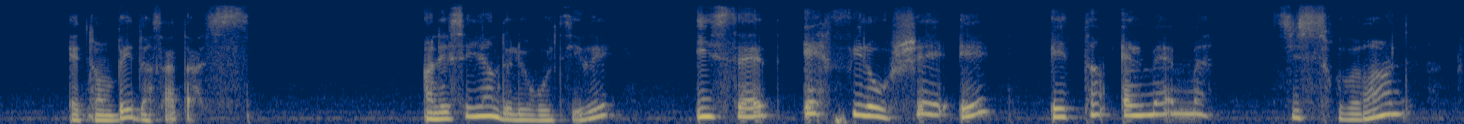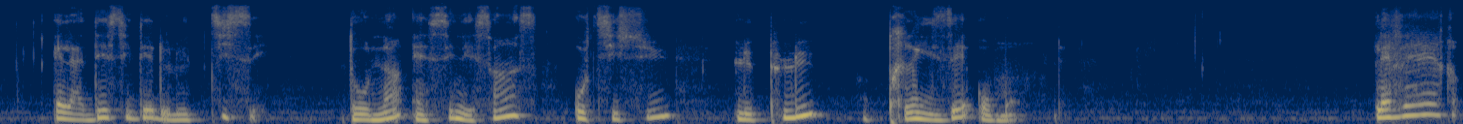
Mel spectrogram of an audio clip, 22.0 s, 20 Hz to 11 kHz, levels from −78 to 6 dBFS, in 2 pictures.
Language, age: French, 60-79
